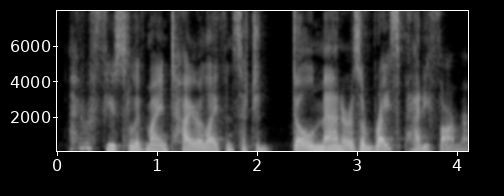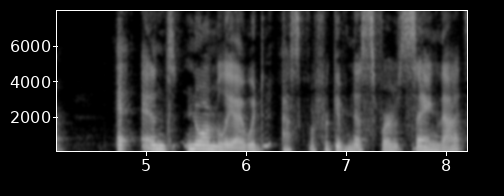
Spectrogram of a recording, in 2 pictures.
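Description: A woman's voice: fairly low pitch, a little mellow, natural voice. Woman voicing a prickly young ninja boy. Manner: defensive, flustered, earnest. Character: young male would-be ninja, prickly but soft-hearted. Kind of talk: ASMR roleplay.

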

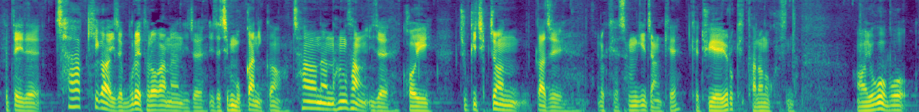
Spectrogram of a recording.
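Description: A man with a hoarse voice from a sore throat, hosting a fishing channel and chatting through his gear in a casual, explanatory way. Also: mid-range voice. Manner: chatty, explanatory, many fillers. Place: indoor gym.

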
